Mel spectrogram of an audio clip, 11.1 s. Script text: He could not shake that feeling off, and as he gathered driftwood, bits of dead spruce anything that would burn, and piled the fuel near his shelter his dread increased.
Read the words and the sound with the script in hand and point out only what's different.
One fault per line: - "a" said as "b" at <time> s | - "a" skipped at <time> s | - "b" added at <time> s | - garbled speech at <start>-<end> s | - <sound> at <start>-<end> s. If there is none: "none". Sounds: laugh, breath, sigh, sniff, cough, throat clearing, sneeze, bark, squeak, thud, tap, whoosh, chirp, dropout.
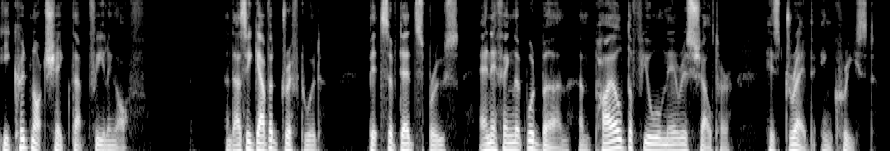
none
